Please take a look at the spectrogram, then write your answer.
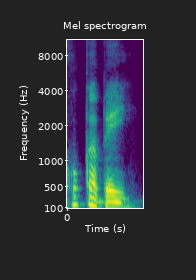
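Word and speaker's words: כוכבי: 코카베이 코카베이 코카베이 예 근데 어떤 사람들 그냥 코카베로 있기도 해요. 코카베음 코카베카베이 둘 다 됩니다. 저는 배울 때 이제 코카베로 애로 발음해라고 배웠는데 또 어떤 분들은 A로 발음하시더라고요.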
